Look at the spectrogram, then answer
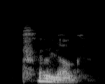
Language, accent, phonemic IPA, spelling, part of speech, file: English, Southern England, /ˈpɹəʊlɒɡ/, prologue, noun / verb, LL-Q1860 (eng)-prologue.wav
- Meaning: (noun) 1. A speech or section used as an introduction, especially to a play or novel 2. One who delivers a prologue 3. A component of a computer program that prepares the computer to execute a routine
